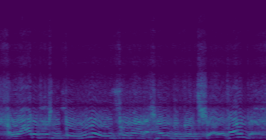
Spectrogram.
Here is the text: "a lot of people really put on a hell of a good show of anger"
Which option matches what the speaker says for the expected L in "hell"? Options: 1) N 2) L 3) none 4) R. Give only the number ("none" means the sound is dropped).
1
